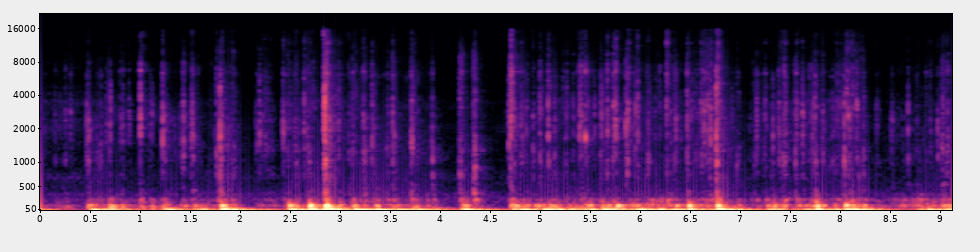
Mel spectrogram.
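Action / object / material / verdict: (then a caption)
tap / plastic computer keyboard / plastic / none. Both hands type with their fingertips on a black plastic RGB backlit gaming keyboard, producing a rapid, uneven run of short, dry key clicks with bright ticks. The clicks sit over a steady, dominant low hum that drops out briefly near the start and again around the middle.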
